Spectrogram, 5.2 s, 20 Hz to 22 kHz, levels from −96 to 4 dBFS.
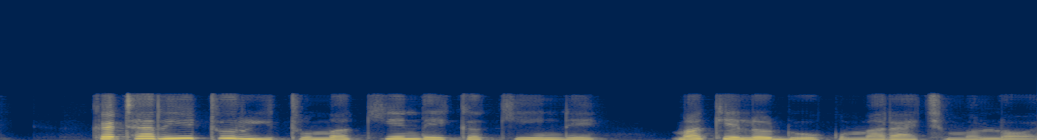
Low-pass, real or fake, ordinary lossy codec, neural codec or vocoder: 7.2 kHz; fake; none; codec, 16 kHz, about 1 kbps, DyCAST, with the encoder's durations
